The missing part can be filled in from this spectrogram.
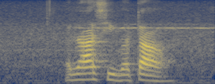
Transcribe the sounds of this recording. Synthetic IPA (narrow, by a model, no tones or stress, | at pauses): ɾaːsiːbɐt̪aː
